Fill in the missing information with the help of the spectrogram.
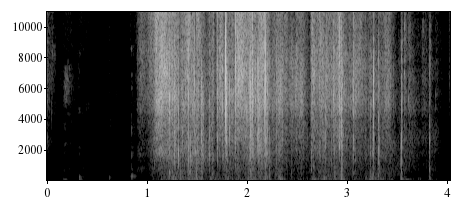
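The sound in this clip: Paper report cards rustle and crinkle as they are handled, a dry scraping burst of about two and a half seconds after a few faint taps at the start.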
